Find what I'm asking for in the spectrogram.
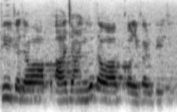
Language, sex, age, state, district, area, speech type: Hindi, female, 18-30, Madhya Pradesh, Hoshangabad, rural, spontaneous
